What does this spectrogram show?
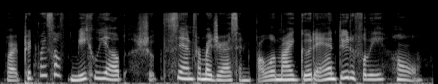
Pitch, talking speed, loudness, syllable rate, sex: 230 Hz, 260 wpm, -18 LUFS, 6.6 syllables/s, female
